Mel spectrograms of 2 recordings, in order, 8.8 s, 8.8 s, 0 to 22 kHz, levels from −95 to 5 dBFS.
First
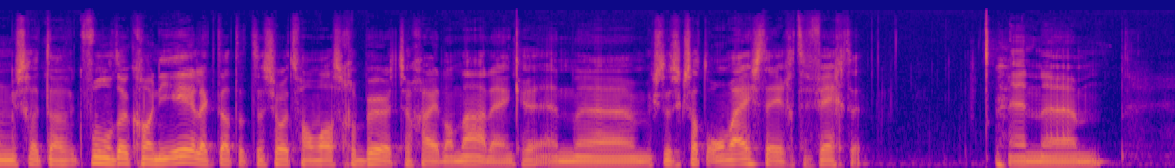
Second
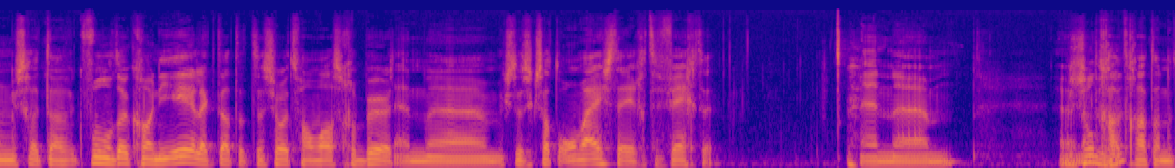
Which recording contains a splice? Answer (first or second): second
